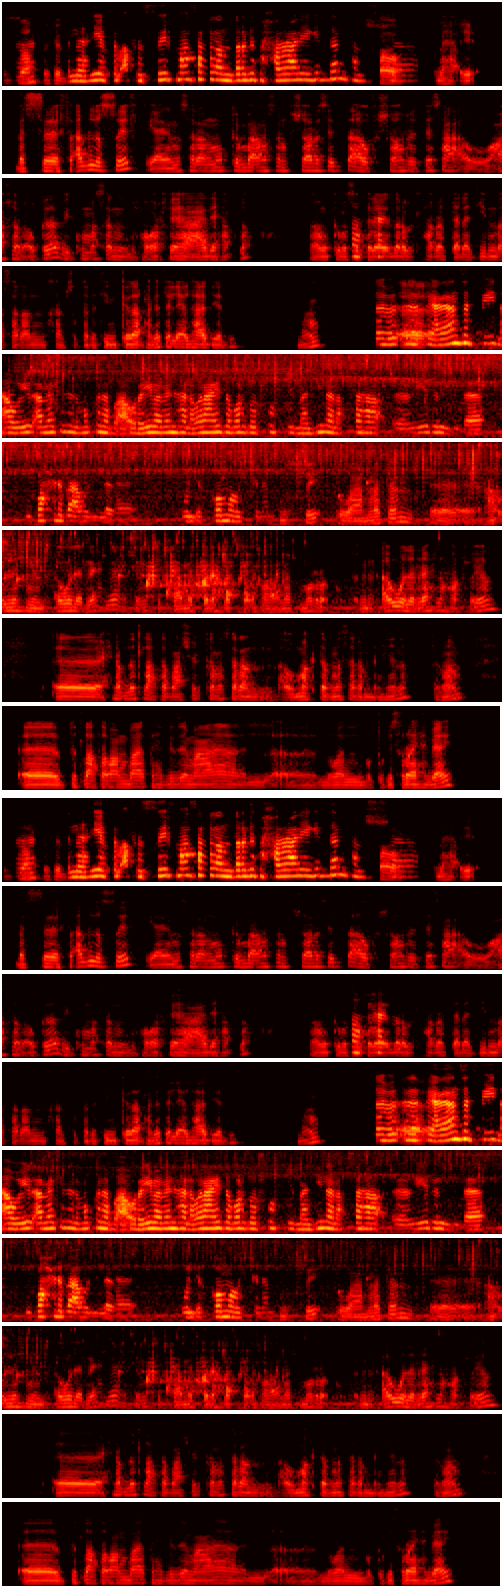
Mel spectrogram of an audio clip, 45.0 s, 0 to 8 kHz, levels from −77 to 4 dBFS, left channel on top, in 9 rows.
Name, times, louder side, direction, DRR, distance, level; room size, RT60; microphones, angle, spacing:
voice 1, 0.0-0.7 3.8-4.0 4.3-4.8 5.1-12.5 13.1-17.3 17.9-18.2 18.9-19.3 27.8-35.2 35.5-44.5, left 3 dB, 90° left, 3.4 m, -41 dB
voice 2, 0.7-3.6 3.9-4.0 13.5-13.8 18.7-24.8 25.3-26.3 26.8-27.7, right 3 dB, 20° right, 0.4 m, -29 dB
Liquid, 19.6-34.8, left 8 dB, 45° left, 2.9 m, -43 dB
head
